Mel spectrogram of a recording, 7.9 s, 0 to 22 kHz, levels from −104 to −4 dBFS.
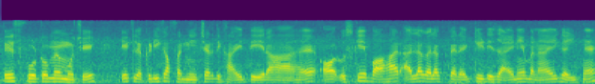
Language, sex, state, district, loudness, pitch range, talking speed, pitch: Hindi, male, Madhya Pradesh, Katni, -15 LUFS, 120-145 Hz, 175 wpm, 130 Hz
